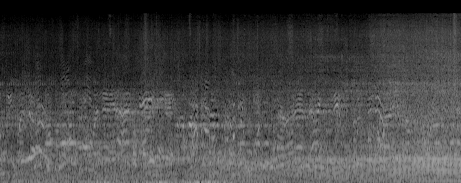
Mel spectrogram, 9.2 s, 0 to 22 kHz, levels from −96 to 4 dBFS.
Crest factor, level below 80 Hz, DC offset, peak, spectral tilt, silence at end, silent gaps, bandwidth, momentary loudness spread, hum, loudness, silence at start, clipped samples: 16 dB; -52 dBFS; under 0.1%; -20 dBFS; -4 dB/octave; 0 s; none; 16.5 kHz; 6 LU; none; -37 LUFS; 0 s; under 0.1%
